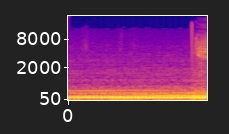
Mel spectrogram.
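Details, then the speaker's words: 2018 Ford F-150 at highway speed after front wheel bearing replacement on the identified side: steady low cabin hum, no growl or whir; bearing now completely quiet, confirming that side was the fault. "All right, good news, bearing is completely quiet, so that side was definitely the issue."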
